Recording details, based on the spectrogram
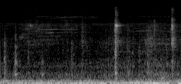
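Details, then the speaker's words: Mitsubishi Pajero 3.8 V6 gasoline on a road test after fuel pump and spark plug replacement; before the fix it had no power and backfired, and the plugs were wet. Under hard throttle a deep, steady drone with no pops or misses, pulling cleanly. "goods na mga sir ah kahit hatawin natin so very good na pag hinataw"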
